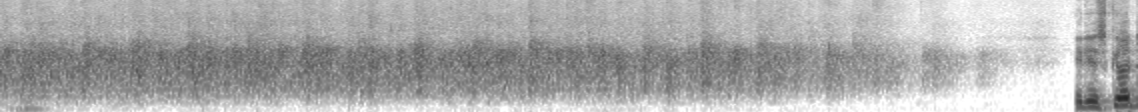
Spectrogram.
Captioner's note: applause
